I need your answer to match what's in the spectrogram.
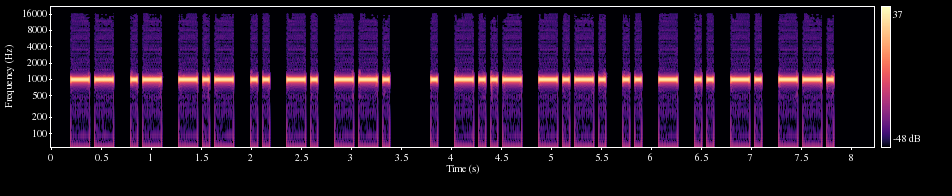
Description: Morse code, heard as a keyed tone, about 20 wpm, 1000 Hz. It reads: MAKING EXCITING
